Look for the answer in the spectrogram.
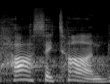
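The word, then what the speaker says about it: ha-Satan: And it's mostly pronounced Ha Satan, the adversary.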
